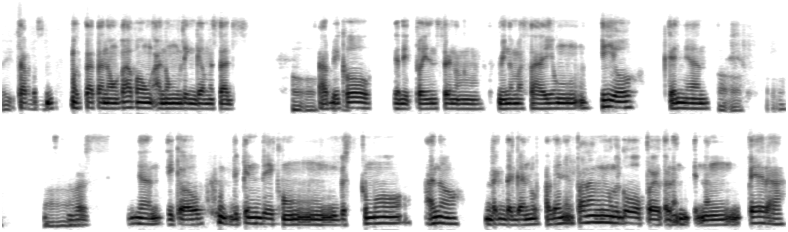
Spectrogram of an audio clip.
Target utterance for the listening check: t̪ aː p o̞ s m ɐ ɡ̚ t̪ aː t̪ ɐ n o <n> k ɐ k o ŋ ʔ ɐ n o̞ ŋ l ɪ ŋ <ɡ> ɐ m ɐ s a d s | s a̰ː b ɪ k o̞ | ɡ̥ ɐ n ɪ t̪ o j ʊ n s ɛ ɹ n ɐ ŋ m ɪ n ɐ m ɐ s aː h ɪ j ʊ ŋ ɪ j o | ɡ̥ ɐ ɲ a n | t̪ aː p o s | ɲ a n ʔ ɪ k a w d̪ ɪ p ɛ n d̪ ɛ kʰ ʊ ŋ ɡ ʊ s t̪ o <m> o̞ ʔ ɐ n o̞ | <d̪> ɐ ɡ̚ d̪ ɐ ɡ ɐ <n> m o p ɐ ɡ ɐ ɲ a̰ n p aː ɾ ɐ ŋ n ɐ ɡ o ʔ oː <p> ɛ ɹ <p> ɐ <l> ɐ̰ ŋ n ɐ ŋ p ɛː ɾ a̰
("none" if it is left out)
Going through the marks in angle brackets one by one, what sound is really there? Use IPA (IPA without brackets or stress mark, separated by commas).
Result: ŋ, ɡ, m, d̪, n, p, k, l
